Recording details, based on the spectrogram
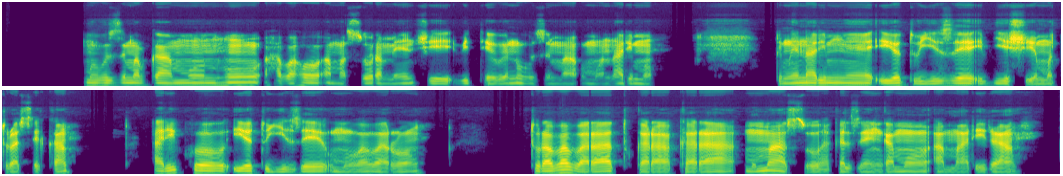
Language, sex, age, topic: Kinyarwanda, male, 25-35, health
